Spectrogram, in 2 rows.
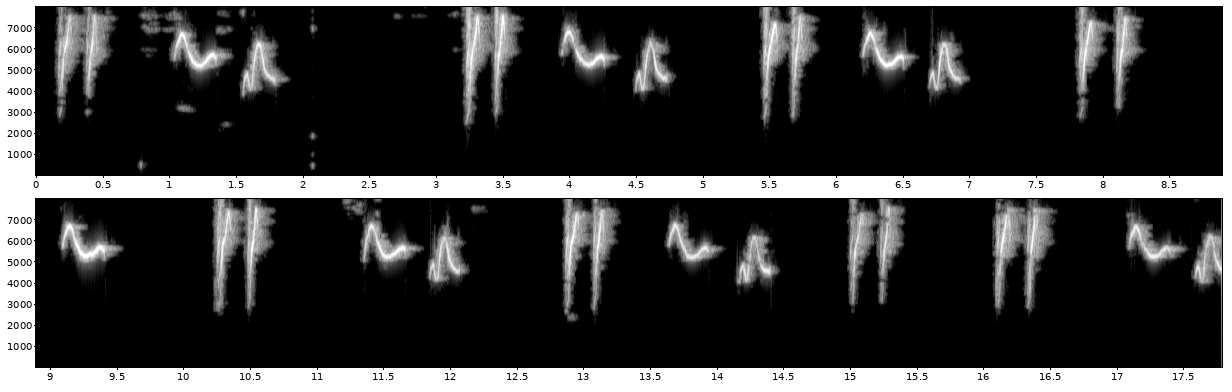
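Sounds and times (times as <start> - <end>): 
sunbird chips and whistles: 0.1 - 1.9, 3.2 - 4.8, 5.5 - 7.0, 9.1 - 9.5, 11.3 - 12.2, 12.9 - 15.4, 16.1 - 16.5, 17.1 - 17.7.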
